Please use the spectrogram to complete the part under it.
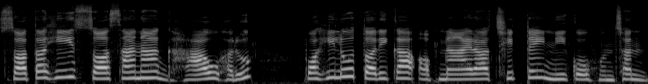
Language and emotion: Nepali, neutral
